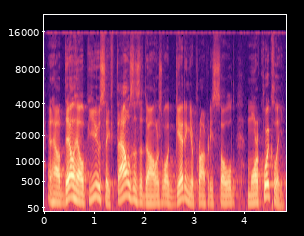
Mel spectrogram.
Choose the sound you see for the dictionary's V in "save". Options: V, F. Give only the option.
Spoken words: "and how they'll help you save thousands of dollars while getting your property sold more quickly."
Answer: F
